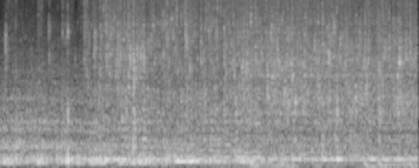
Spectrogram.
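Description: Saltwater pouring steadily from a torn hole in a plastic fish bag into a plastic bucket, a continuous splashing trickle.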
